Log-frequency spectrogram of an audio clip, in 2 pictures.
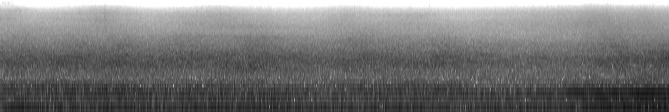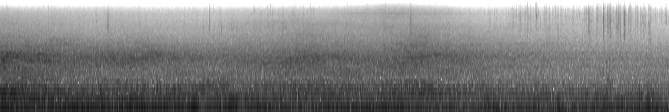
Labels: Is someone screaming?
no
